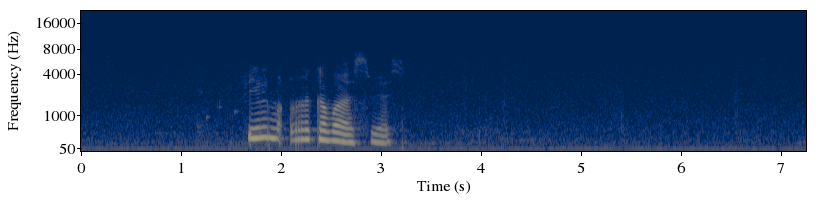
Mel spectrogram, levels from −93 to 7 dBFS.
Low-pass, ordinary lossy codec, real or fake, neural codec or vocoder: none; none; real; none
